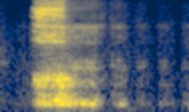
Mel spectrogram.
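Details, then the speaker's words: Nervous, scared hedgehog in a container: a single short, breathy puff with a hiss and faint trailing hiccup, its first defensive warning not to touch. "do you hear his little hiccup that's his first warning you hear that sound and you know not to go and touch him"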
